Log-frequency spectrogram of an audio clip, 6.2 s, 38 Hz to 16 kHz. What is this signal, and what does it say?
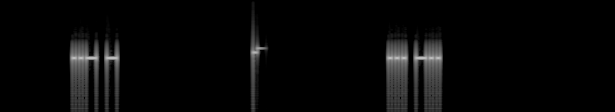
Morse code, heard as a keyed tone, about 34 wpm, 700 Hz. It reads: UT SD
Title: ARRL Sections 35wpm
